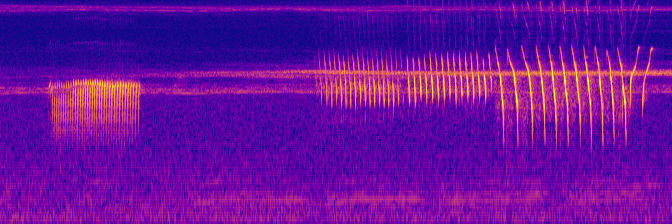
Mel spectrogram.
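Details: Canary in full long rolling song, used as tutor song and to prompt other canaries to sing: a buzzy, harsh trill, a pause, then rapid repeated chips building into a fast, strongly pulsed rattling trill, with a steady high tone behind.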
